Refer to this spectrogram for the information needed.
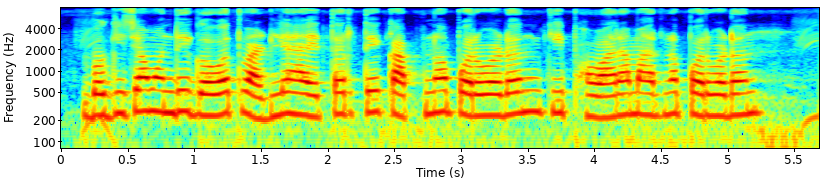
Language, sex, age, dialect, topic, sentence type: Marathi, female, 18-24, Varhadi, agriculture, question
